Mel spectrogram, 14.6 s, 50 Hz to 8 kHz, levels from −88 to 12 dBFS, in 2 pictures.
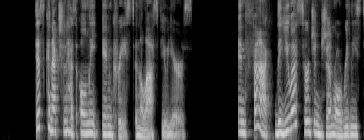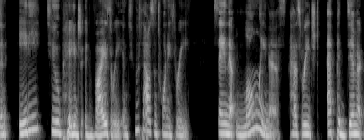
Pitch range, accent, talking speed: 165-215 Hz, American, 110 wpm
